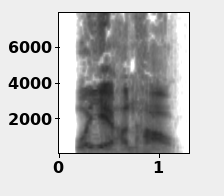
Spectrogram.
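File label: "woyehenhao", Mandarin Chinese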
